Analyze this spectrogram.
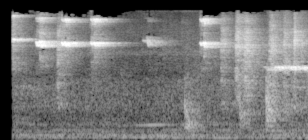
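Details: White-rumped shama missing its two main tail feathers, singing clear, high, steady whistled notes held about half a second each, with a few quick sweeping slurs between them.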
